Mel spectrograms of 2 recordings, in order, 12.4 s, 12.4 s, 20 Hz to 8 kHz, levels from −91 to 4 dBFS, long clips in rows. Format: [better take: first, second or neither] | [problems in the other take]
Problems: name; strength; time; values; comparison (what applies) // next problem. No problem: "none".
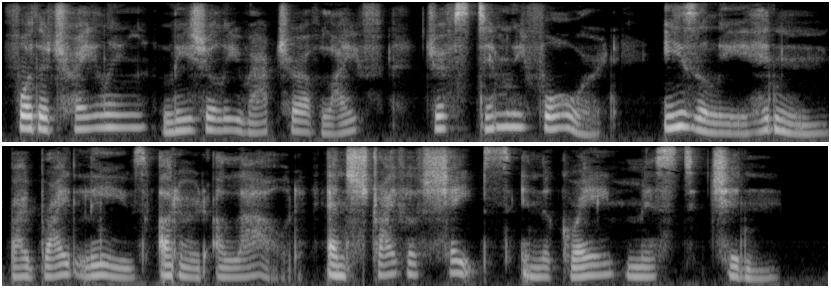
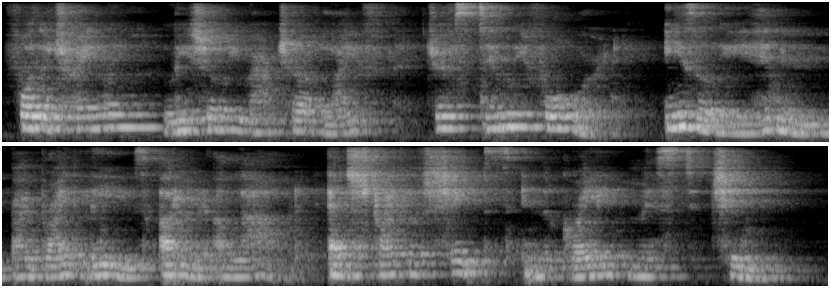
first | room echo; dies away in 0.9 s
